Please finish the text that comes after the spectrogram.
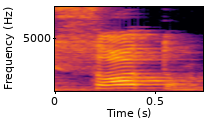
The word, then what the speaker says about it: sóton: Médium e sóton, tanto mé quanto só, são mais fortes.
